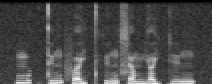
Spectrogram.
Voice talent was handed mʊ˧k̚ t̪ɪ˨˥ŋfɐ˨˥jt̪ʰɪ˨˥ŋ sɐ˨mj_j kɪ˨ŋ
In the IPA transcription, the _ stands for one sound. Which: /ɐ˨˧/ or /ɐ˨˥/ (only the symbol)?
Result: ɐ˨˧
